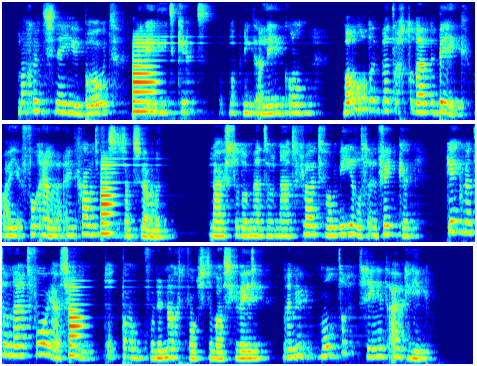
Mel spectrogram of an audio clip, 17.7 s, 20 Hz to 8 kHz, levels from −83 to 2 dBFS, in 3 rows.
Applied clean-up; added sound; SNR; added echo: neural mask model DeepFilterNet 3.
